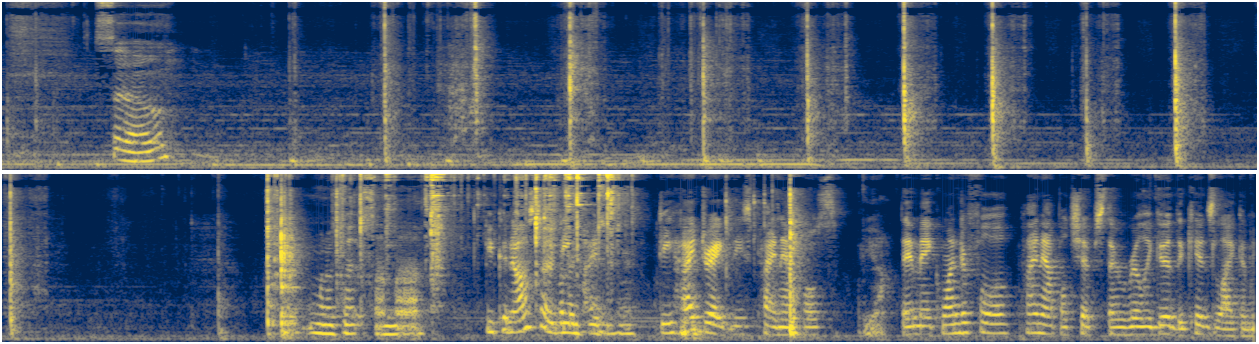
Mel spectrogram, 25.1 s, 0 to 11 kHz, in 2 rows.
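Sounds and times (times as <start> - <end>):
soft background music: 0.0 - 25.0.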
